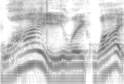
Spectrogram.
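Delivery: put-on small child getting really upset. Retelling a young son questioning a movie scene, imitating an upset child. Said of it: "getting really upset".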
